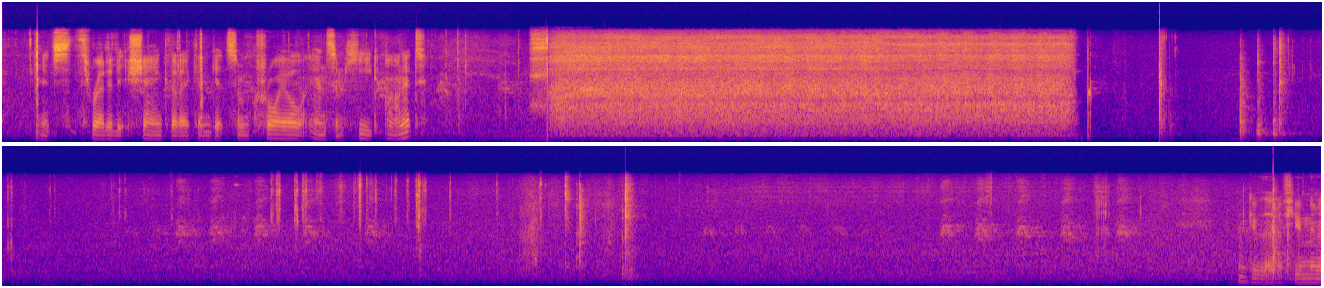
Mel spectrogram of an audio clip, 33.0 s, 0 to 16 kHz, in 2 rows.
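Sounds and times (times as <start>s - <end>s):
aerosol can spraying hiss: 6.6s - 13.5s.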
